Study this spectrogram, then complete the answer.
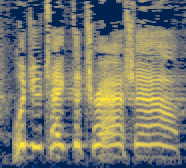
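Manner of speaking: high-pitched mock nagging; put-on high voice, pestering; nagging wife. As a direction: imitate a wife asking yet another time. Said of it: "she's asked me fifteen times".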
